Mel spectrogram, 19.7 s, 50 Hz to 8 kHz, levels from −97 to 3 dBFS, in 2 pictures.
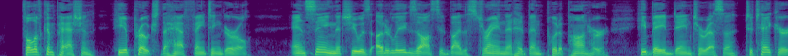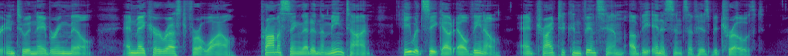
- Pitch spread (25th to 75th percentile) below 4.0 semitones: No, average, 4.3 semitones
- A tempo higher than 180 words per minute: Yes, average, 195 wpm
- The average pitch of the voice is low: Yes, very low, 95 Hz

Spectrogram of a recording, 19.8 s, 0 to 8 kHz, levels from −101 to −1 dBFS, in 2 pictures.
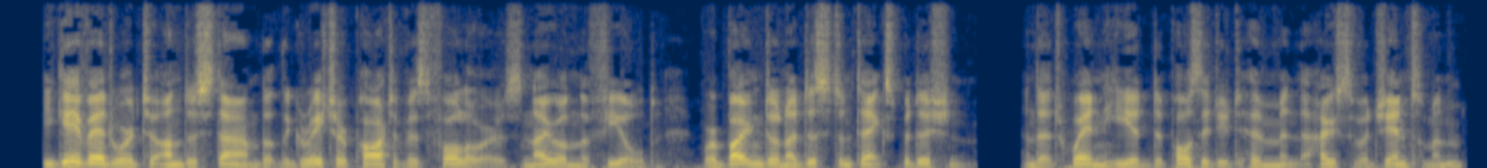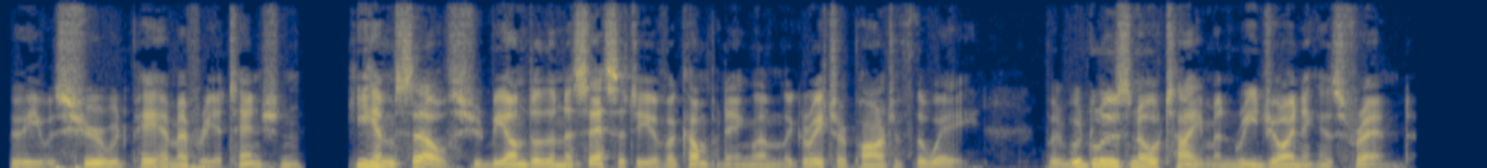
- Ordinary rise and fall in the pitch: No, wide, 5.9 semitones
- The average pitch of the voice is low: Yes, low, 105 Hz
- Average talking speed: No, fast, 210 wpm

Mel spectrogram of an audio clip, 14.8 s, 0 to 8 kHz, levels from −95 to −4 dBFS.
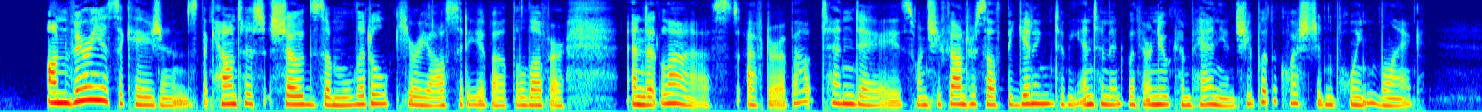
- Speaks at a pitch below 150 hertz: No, high, 220 Hz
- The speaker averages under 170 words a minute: Yes, average, 150 wpm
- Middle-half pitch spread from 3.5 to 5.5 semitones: No, average, 2.9 semitones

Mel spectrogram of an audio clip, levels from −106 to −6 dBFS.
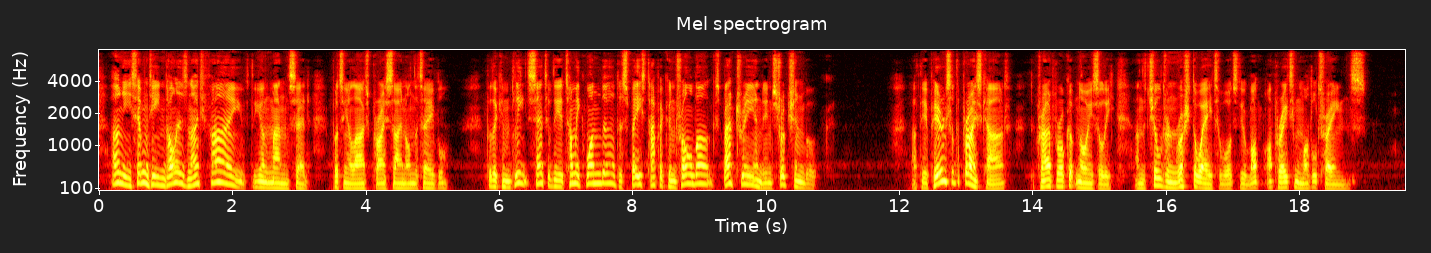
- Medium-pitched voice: No, low, 130 Hz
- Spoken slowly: No, average, 165 wpm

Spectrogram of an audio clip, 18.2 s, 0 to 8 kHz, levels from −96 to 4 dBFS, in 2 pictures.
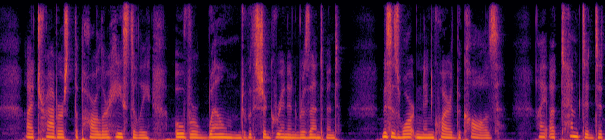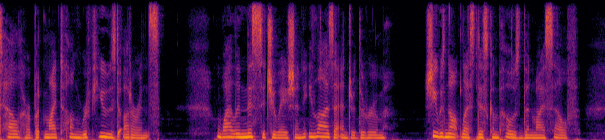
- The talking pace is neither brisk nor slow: No, slow, 130 wpm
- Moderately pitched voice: Yes, medium, 170 Hz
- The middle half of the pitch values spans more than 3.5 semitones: No, average, 3.1 semitones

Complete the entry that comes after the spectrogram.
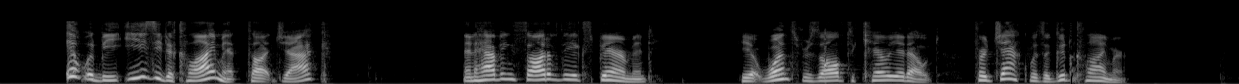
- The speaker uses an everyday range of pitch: No, wide, 6.0 semitones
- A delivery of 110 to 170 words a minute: Yes, average, 140 wpm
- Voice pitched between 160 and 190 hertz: Yes, medium, 185 Hz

